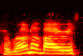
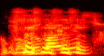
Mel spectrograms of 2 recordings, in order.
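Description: First: Mock accusing. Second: Loud, high, questioning taunt; mocking retort. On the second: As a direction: throw it back as a mocking question. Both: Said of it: "be like".

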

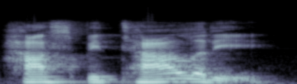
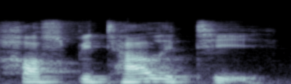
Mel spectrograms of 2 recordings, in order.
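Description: First: Hospitality with a flapped t, has-pi-ta-li-ri; American pronunciation. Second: British hospitality with a crisp, explosive t; hospitality British-style, sharp t's; British pronunciation. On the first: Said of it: "Así lo dirían los nativos en inglés". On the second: Teacher contrasting the British hospitality, explosive t. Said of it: "tienen una T más explosiva". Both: Shown as a demonstration.

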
